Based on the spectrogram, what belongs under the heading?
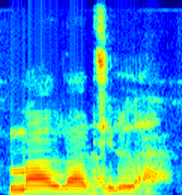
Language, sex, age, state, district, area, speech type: Nepali, male, 30-45, West Bengal, Darjeeling, rural, spontaneous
